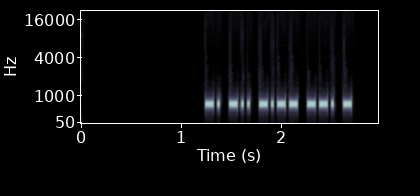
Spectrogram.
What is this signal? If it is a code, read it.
Morse code, heard as a keyed tone, about 38 wpm, 700 Hz. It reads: NDYGT
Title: Code Groups - 5 Letter:Numbers - 40wpm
